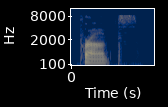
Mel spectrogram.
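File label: "prompts", British English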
